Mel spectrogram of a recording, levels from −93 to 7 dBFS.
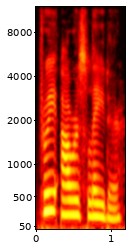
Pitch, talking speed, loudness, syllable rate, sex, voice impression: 215 Hz, 150 wpm, -16 LUFS, 3.7 syllables/s, female, very feminine, adult-like, slightly middle-aged, very thin, slightly relaxed, slightly weak, slightly dark, slightly soft, very clear, fluent, cute, intellectual, refreshing, sincere, slightly calm, reassuring, very unique, very elegant, sweet, very kind, slightly modest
